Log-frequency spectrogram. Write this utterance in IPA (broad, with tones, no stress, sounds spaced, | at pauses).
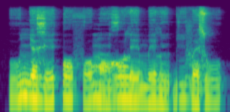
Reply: u˨˦ ɲ ɛ˧ ɣ eː˨˦ k͡p o˧ f o˨˦ m ɔ̃˨ ɣ o˦ l eː˧ m e˧ l ĩ˨ ɓ i˦ v ɛ˧ z u˦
